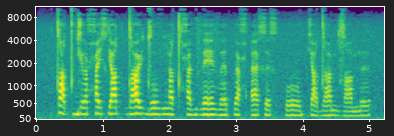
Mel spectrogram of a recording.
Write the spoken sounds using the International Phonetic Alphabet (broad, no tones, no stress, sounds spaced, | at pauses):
tˤ ʉ tˤ ɡʲ o ħ e x ɾʲ o tˤ dˤ ʉ d o v ŋ ʉ tˤ ħ ə ɡ v ɛ v ɜ p ə ħ ʔ a x ə x p o kʲ e dˤ e m zˤ a m ə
